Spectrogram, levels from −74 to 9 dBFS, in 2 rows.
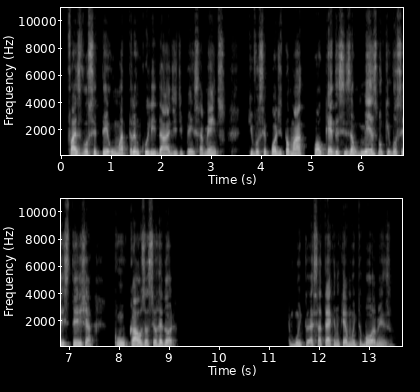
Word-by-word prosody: faz 140 Hz, 0 st, +5 dB
você 145 Hz, +2 st, -1 dB
ter 155 Hz, -, +2 dB
uma 155 Hz, -1 st, +1 dB
tranquilidade 145 Hz, -, +1 dB
de 115 Hz, +2 st, -10 dB
pensamentos 135 Hz, +3 st, -3 dB, 0.5 s
que 140 Hz, -, -4 dB
você 130 Hz, +3 st, -1 dB
pode 155 Hz, +1 st, +1 dB
tomar 160 Hz, +4 st, +3 dB
qualquer 150 Hz, +5 st, +3 dB
decisão 160 Hz, -4 st, +1 dB
mesmo 215 Hz, +4 st, +1 dB
que 195 Hz, +1 st, -5 dB
você 175 Hz, -5 st, -2 dB
esteja 150 Hz, +3 st, 0 dB, 0.4 s
com 155 Hz, +2 st, +1 dB
o 150 Hz, -, -2 dB
caos 160 Hz, +3 st, +3 dB
ao 175 Hz, -, -1 dB
seu 165 Hz, -, 0 dB
redor. 160 Hz, -1 st, 0 dB, 2.3 s
É -, -, -15 dB
muito 140 Hz, +11 st, -4 dB
essa -, -, -2 dB
técnica 155 Hz, +9 st, 0 dB
é -, -, +2 dB
muito 175 Hz, +6 st, -4 dB
boa 175 Hz, -3 st, +1 dB
mesmo. 80 Hz, -2 st, -8 dB
150 Hz, 135 wpm, -24 LUFS, 140-170 Hz, 2.3 s, faz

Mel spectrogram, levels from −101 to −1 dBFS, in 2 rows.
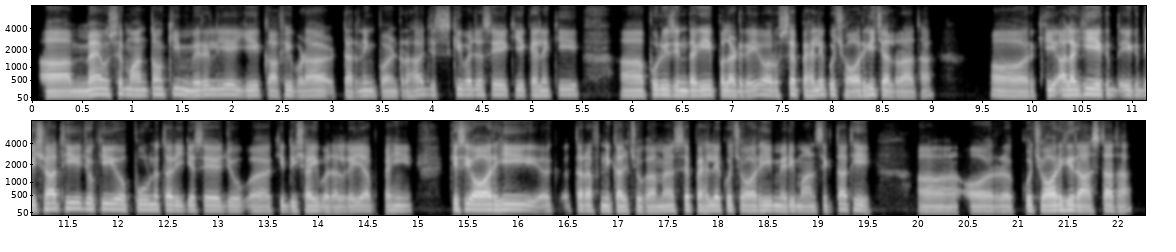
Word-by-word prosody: अ, 100 Hz, 0 st, +4 dB
मैं 105 Hz, +6 st, +4 dB
उसे 125 Hz, +2 st, -1 dB
मानता 115 Hz, 0 st, -1 dB
हूँ 125 Hz, -, -2 dB
कि 135 Hz, -, -3 dB
मेरे 110 Hz, +1 st, 0 dB
लिए 120 Hz, +1 st, -2 dB
ये 115 Hz, -1 st, -2 dB
काफ़ी 105 Hz, +2 st, -2 dB
बड़ा 105 Hz, +1 st, 0 dB, 0.2 s
टर्निंग 100 Hz, +2 st, -4 dB
पॉइंट 100 Hz, -1 st, -6 dB
रहा 105 Hz, +4 st, -4 dB
जिसकी 125 Hz, +2 st, -4 dB
वज़ह 120 Hz, 0 st, -2 dB
से 120 Hz, +1 st, 0 dB
एक 120 Hz, 0 st, -6 dB
ये 115 Hz, -, 0 dB
कह 110 Hz, -, 0 dB
लें 110 Hz, 0 st, -2 dB
कि 120 Hz, 0 st, -5 dB, 0.5 s
अ, 105 Hz, 0 st, +1 dB
पूरी 120 Hz, -1 st, +1 dB
ज़िन्दगी 110 Hz, +1 st, +3 dB
पलट 105 Hz, -3 st, +2 dB
गई 100 Hz, +4 st, -2 dB
और 120 Hz, -3 st, 0 dB
उससे 110 Hz, +4 st, +1 dB
पहले 105 Hz, +4 st, +1 dB
कुछ 125 Hz, -2 st, -5 dB
और 100 Hz, +2 st, +1 dB
ही 125 Hz, +3 st, +2 dB
चल 95 Hz, -, +2 dB
रहा 95 Hz, -1 st, -1 dB
था। 95 Hz, +4 st, -9 dB, 0.6 s
और 95 Hz, -1 st, 0 dB
कि 115 Hz, 0 st, 0 dB
अलग 115 Hz, 0 st, +7 dB
ही 130 Hz, 0 st, +7 dB
एक 125 Hz, -, +6 dB
एक 115 Hz, -1 st, -1 dB
दिशा 135 Hz, +4 st, +4 dB
थी 145 Hz, 0 st, +2 dB
जो 135 Hz, -, -1 dB
कि 130 Hz, +2 st, +1 dB
वो 125 Hz, -, 0 dB
पूर्ण 120 Hz, -1 st, -2 dB
तरीके 110 Hz, -1 st, +1 dB
से 105 Hz, -1 st, 0 dB
जो 100 Hz, -1 st, -5 dB
अ, 95 Hz, -1 st, -3 dB
कि 110 Hz, -, -5 dB
दिशा 100 Hz, 0 st, -2 dB
ही 100 Hz, -, +3 dB
बदल 90 Hz, -2 st, -3 dB
गई। 95 Hz, +3 st, -1 dB
अब 95 Hz, -, -11 dB
कहीं 105 Hz, 0 st, -3 dB, 0.4 s
किसी 130 Hz, 0 st, +4 dB
और 120 Hz, 0 st, +8 dB
ही 120 Hz, -3 st, +2 dB
अ, -, -, -3 dB, 0.2 s
क -, -, -11 dB
तरफ 110 Hz, -1 st, 0 dB
निकल 95 Hz, -2 st, +1 dB
चुका 95 Hz, -1 st, -2 dB
मैं, 100 Hz, +3 st, -2 dB
उससे 105 Hz, +2 st, 0 dB
पहले 105 Hz, 0 st, +1 dB
कुछ 110 Hz, +1 st, -5 dB
और 100 Hz, 0 st, +1 dB
ही 110 Hz, -, +1 dB
मेरी 105 Hz, +1 st, 0 dB
मानसिकता 95 Hz, +5 st, -2 dB
थी 115 Hz, -3 st, +2 dB, 0.5 s
अ, 95 Hz, -, -3 dB
और 95 Hz, +1 st, -3 dB
कुछ 110 Hz, -1 st, -2 dB
और 105 Hz, +2 st, +8 dB
ही 120 Hz, +2 st, +4 dB
रास्ता 100 Hz, +2 st, +2 dB
था। 95 Hz, 0 st, -6 dB
105 Hz, 225 wpm, -25 LUFS, 100-120 Hz, 0.6 s, और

